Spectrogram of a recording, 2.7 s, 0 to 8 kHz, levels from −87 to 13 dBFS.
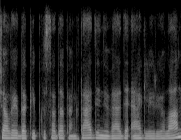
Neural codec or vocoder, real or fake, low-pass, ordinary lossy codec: none; real; 7.2 kHz; Opus, 32 kbps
